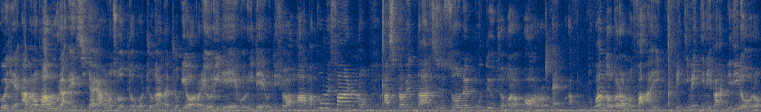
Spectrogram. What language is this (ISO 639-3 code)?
ita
